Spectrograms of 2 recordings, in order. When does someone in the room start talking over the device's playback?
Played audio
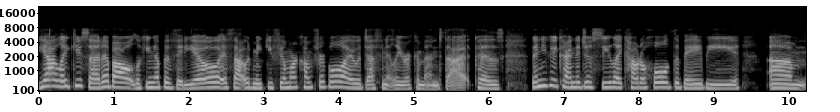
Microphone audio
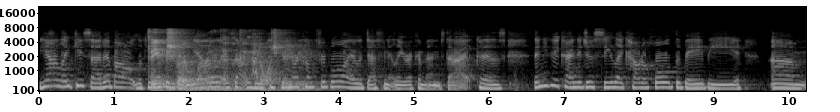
1 s

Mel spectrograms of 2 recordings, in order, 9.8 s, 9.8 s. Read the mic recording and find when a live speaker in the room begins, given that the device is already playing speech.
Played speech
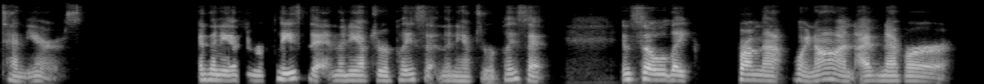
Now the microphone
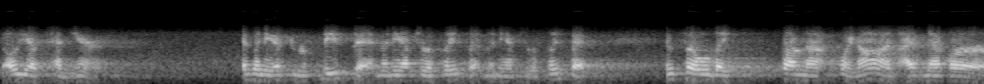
none

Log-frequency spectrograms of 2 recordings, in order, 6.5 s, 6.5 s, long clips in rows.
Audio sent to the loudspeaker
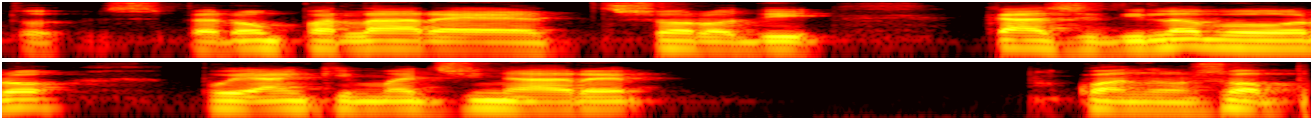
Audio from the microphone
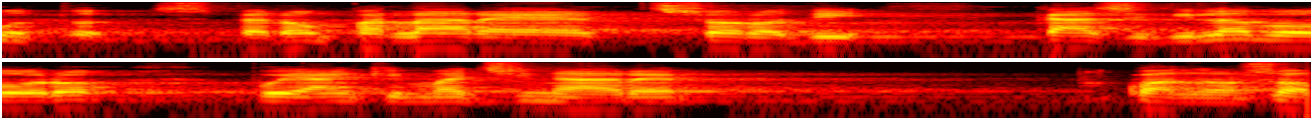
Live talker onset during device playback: none

